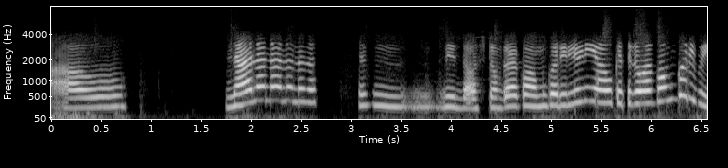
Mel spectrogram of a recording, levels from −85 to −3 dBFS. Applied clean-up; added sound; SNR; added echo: neural mask model RNNoise.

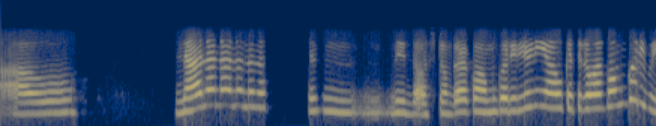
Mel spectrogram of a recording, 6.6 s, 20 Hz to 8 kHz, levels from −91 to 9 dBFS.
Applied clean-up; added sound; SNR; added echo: none; none; none; none.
